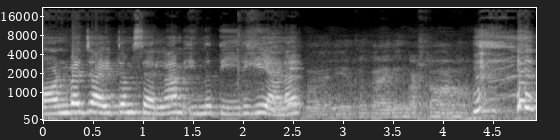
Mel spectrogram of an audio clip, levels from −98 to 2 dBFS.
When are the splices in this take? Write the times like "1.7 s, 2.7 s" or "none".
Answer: 1.3 s, 2.6 s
